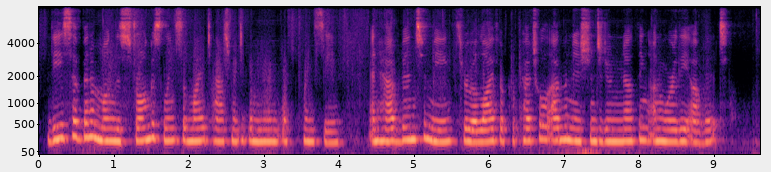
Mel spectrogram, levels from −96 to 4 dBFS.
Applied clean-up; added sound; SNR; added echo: neural separator model SepFormer DNS4.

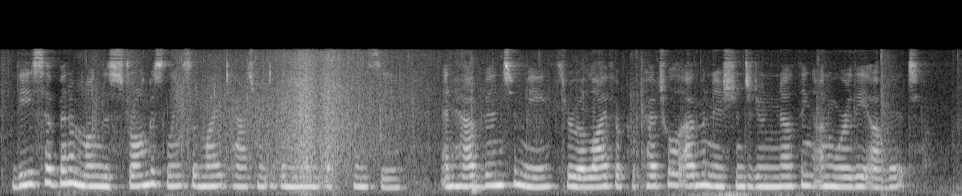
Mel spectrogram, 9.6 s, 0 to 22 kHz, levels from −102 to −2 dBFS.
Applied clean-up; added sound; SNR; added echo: none; Crumpling, crinkling; 16 dB; reverberation time 0.3 s.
